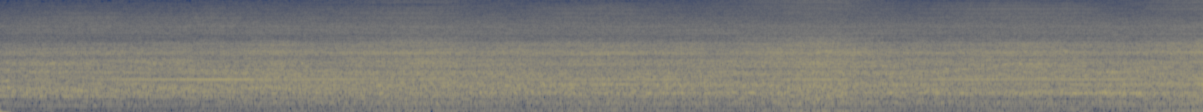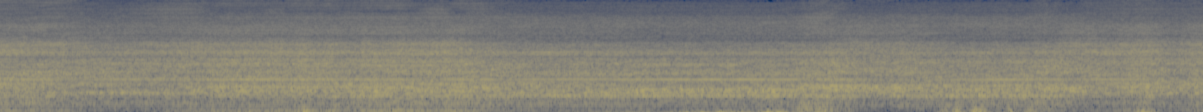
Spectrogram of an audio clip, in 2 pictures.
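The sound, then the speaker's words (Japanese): A hair dryer blows steadily while drying someone's hair. The motor roar and rushing air hold constant throughout, with a thin whine on top and slight shifts as the airflow moves. No one talks. “髪を乾かします。”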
